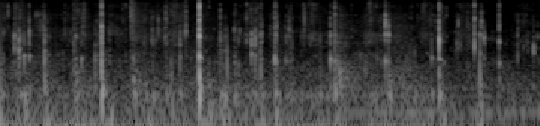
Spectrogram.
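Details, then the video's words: Male German Shepherd mix eating a dehydrated pig ear dog chew: dense, irregular crunches and sharp cracking bites mixed with wet gnawing clicks, steady throughout, indoors with a low background hum. "Eating a Dehydrated Pig Ear Dog Chew ASMR"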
